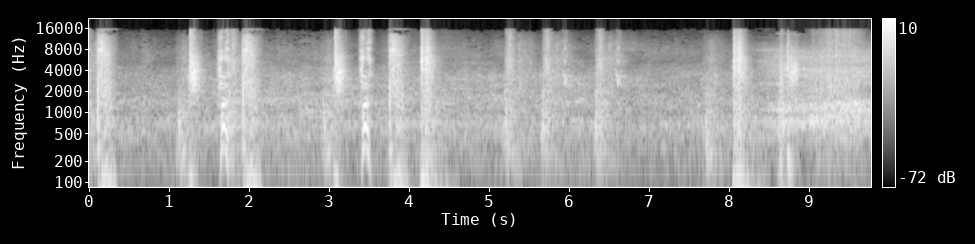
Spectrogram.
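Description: Heavy blows and body slams thud on a wrestling ring mat.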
